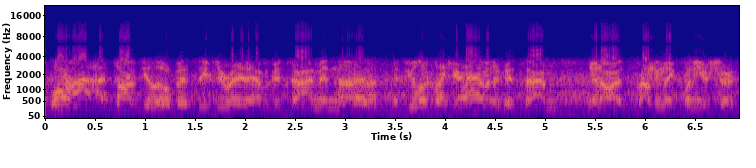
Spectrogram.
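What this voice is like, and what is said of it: Boston accent. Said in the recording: “You already have the Boston accent, I can tell. You have the Boston accent.”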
